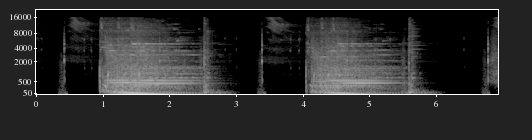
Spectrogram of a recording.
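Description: Game menu chimes ring out in short bursts.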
